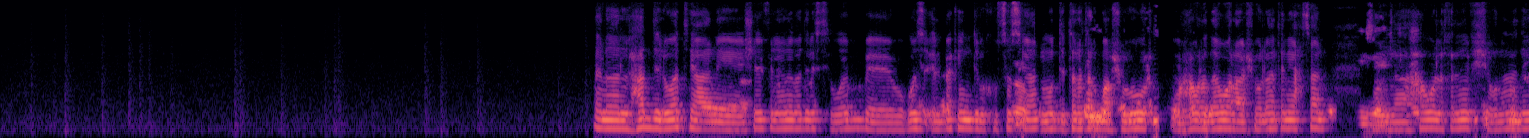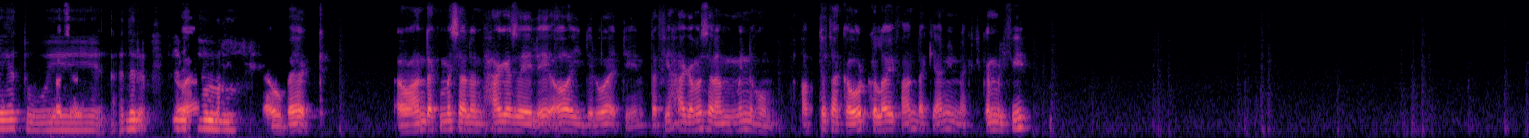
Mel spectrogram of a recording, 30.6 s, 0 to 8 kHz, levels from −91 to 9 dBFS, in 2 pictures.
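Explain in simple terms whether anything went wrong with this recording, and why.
Yes. The voice dips sharply or drops out in pieces at 6.21–8.64, 9.04–13.62, 13.99–14.97, 15.61–16.56 and 17.01–18.01 s. This is likely speech suppressed in double talk, where the call's echo canceller turned down this side's voice along with the loudspeaker echo as they overlapped.

A delayed second copy of the voice comes back at 10.78–11.6, 12.02–12.09 and 15.09–15.32 s, trailing by about a quarter second, then 0.16 s. This is likely an echo leak from a loudspeaker.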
